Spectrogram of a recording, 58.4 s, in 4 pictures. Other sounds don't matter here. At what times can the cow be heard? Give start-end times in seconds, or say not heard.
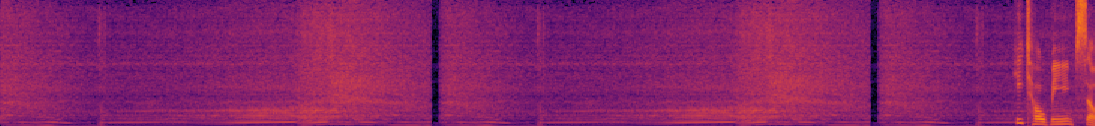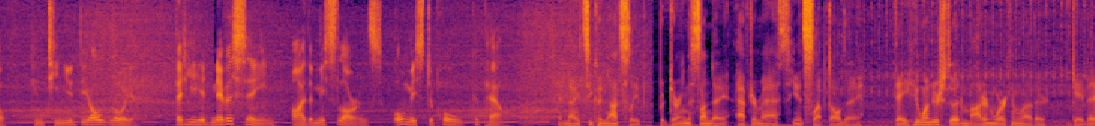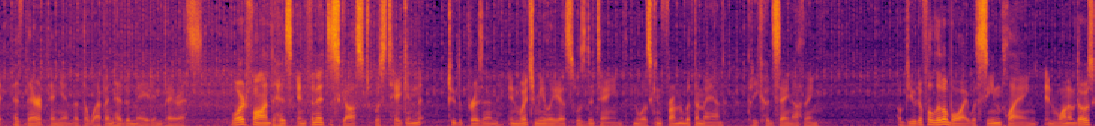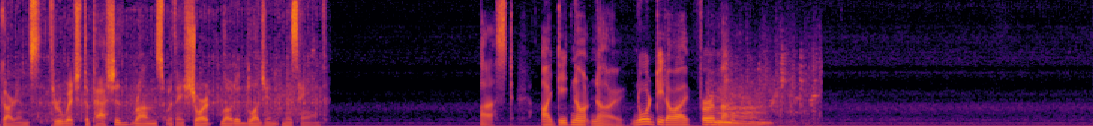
53.2-54.8.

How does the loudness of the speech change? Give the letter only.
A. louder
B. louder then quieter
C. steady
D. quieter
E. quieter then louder
C.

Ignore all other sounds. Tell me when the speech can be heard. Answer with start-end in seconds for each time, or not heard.
13.6-21.4, 22.0-40.3, 41.1-48.1, 50.2-53.8.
